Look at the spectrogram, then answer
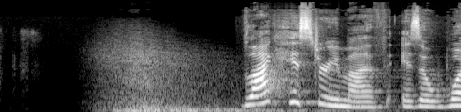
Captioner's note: whooshing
